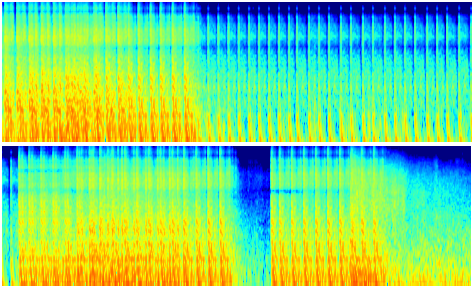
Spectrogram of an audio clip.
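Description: Rapid automatic AKM fire in the mobile battle royale game PUBG Mobile, long loud sustained bursts with a brief gap, dense and continuous, no talking over it.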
